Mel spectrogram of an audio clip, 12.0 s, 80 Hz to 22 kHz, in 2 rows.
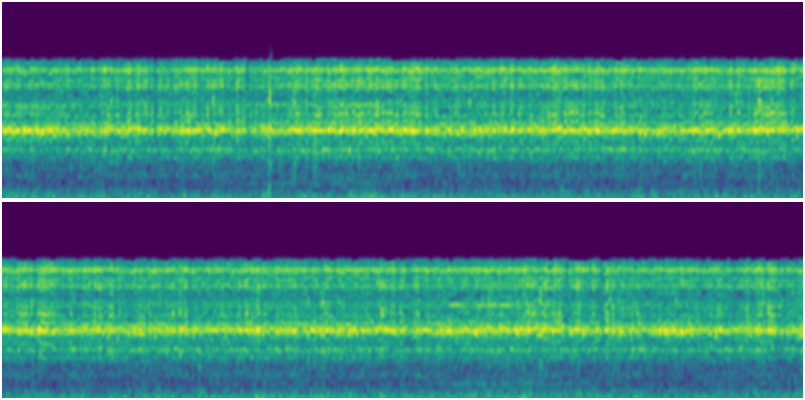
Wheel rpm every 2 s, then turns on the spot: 120, 120, 120, 110, 110, 110.
none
